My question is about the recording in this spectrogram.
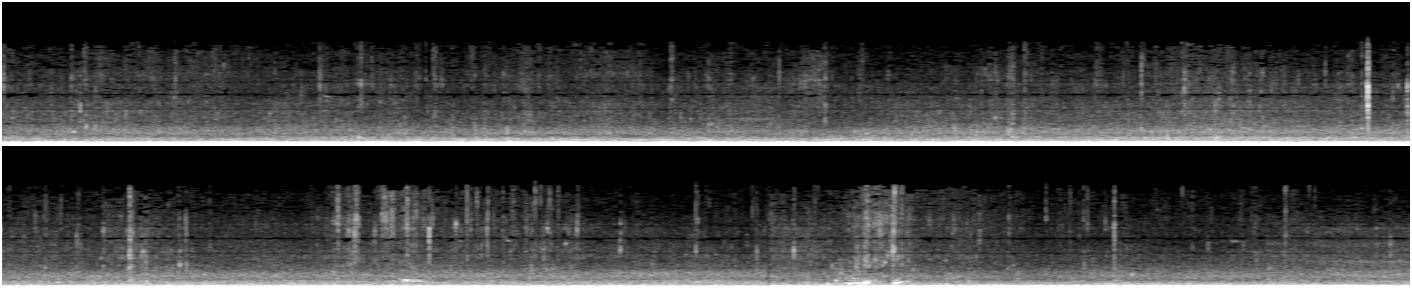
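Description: Creek water running steadily over a stony bed, heard as an even rush with a low rumble underneath.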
